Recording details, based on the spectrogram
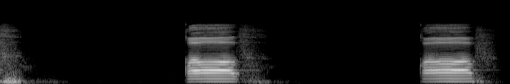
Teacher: জিহ্বার গোড়ার অংশটা উপরের তালুর সঙ্গে লাগবে, লেগে উচ্চারিত হবে কফ। কফ, দুই নোক্তাওয়ালা কফ।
